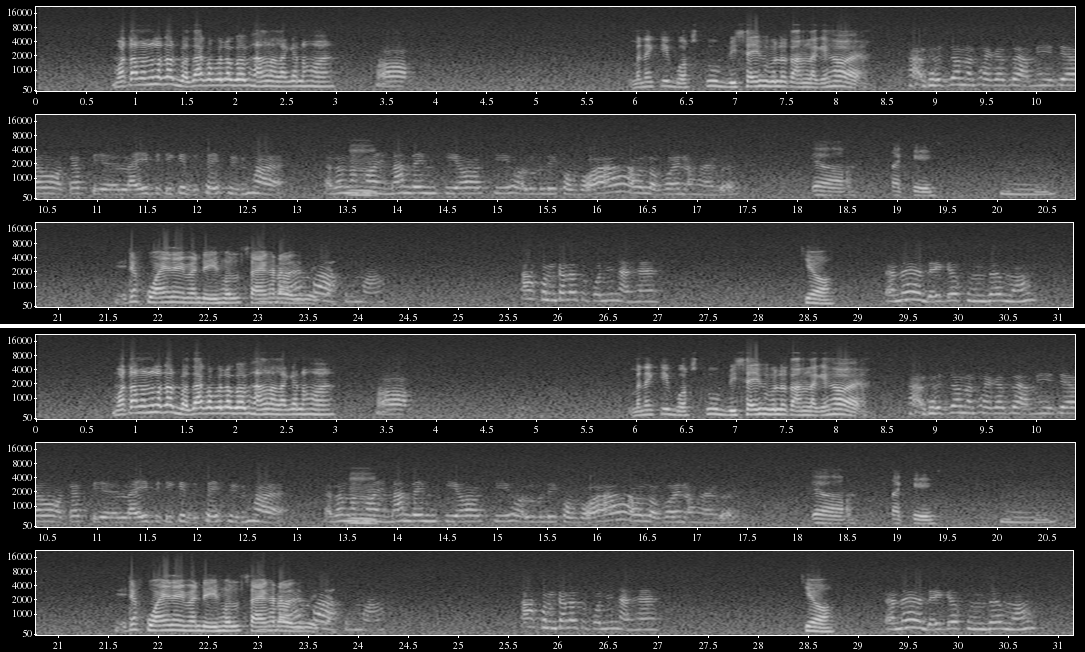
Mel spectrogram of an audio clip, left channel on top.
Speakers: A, on the right; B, on the left.
A: মতামানুহৰ লগত বজাৰ কৰিবলৈ গ'ল ভাল নালাগে নহয়
B: অ
A: উ <inaudible> মানে কি বস্তু বেছি বিচাৰি বুলিবলৈ টান লাগে হয়
B: ধৰ্য্য নাথাকে যে আমি এতিয়া আৰু লাইভ পিটিকে বিচাৰি ফুৰিম হয় দাদা
A: উম
B: নহয় ইমান দাম কিয় কি হ'ল বুলি কব আৰু ল'বই নহয় গৈ
A: অ তাকে
B: উম
A: এতিয়া হোৱাই নাই ইমান দেৰি হ'ল চাৰে এঘাৰটা
B: নাই
A: বাজিব
B: শুৱা
A: এতিয়া
B: শুম আৰু সোনকালে টোপনি নাহে হা
A: কিয়
B: এনেই দেৰিকে শুম যে মই।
